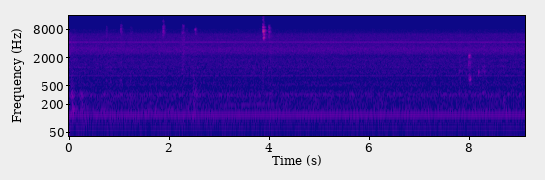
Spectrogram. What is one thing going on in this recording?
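A plastic card sleeve rustles and clicks softly in handling.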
